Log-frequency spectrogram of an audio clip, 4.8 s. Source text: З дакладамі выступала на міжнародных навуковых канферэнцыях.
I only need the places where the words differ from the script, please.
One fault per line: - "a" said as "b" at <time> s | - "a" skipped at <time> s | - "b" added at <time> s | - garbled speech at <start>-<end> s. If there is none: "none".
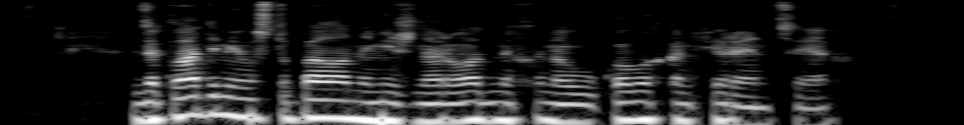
none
